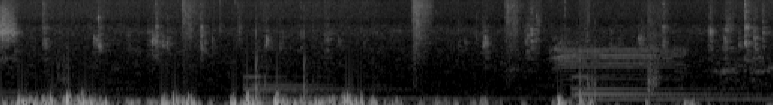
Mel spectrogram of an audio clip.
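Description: Minecraft sheep bleat repeatedly in a pen, a cluster of overlapping short, wavering calls at moderate volume, with soft background rustling and a few thin electronic tones toward the end.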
